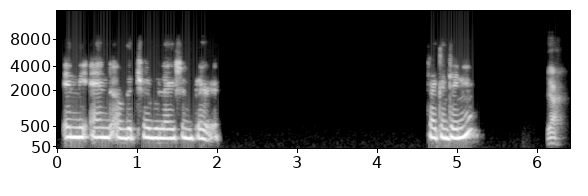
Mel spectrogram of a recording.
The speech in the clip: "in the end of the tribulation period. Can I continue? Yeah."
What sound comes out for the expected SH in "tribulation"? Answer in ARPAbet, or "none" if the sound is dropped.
SH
